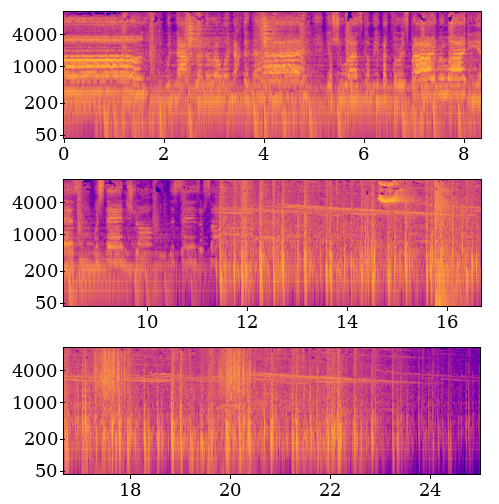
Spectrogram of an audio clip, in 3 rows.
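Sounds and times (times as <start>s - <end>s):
falling whistles: 11.4s - 25.0s
fireworks bursts: 11.4s - 25.0s
fireworks crackling and popping: 11.4s - 25.0s.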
